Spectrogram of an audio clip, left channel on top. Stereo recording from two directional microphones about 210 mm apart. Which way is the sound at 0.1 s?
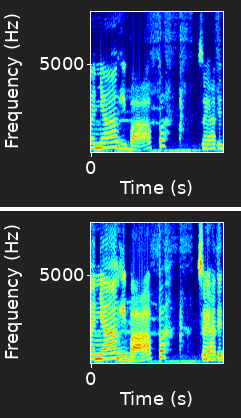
10° right (ahead or behind).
